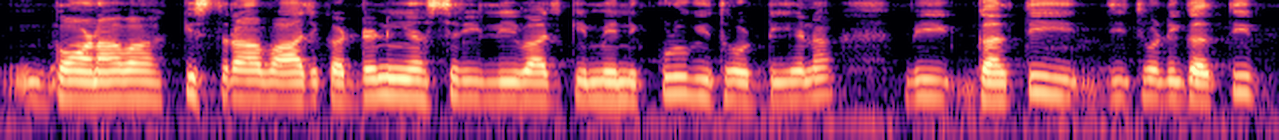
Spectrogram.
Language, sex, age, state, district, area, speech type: Punjabi, female, 45-60, Punjab, Ludhiana, urban, spontaneous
